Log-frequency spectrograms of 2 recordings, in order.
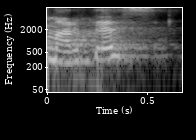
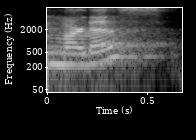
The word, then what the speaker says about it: Martes: It's Martes, and my husband pronounces it Martes. We have different ways of saying it. It means Tuesday in Spanish, and so many times the students do call me Mrs.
